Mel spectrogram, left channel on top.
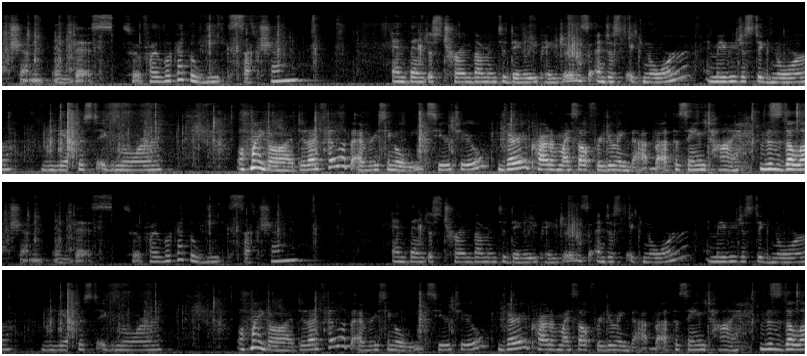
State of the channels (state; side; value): quieter; right; 10.0 dB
